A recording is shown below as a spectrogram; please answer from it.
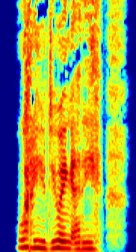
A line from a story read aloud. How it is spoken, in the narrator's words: Ipseth breathed, and her tone was confused and excited at the same time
